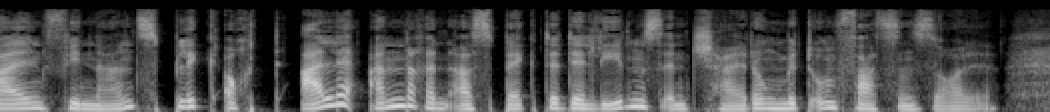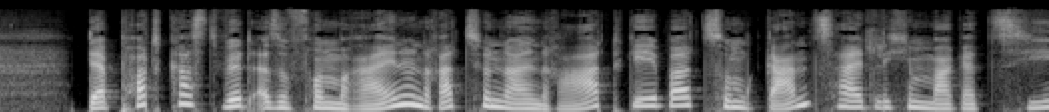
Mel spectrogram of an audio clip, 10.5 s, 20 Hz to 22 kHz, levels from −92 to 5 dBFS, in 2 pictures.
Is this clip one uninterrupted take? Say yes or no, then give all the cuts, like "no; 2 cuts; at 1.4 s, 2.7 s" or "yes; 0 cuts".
yes; 0 cuts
